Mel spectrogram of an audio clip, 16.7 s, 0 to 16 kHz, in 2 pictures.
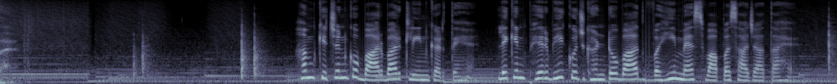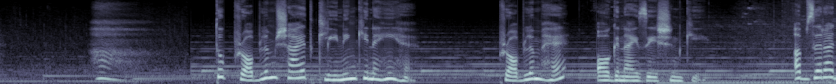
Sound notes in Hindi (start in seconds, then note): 9.5 गहरी सांस लेने की आवाज़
